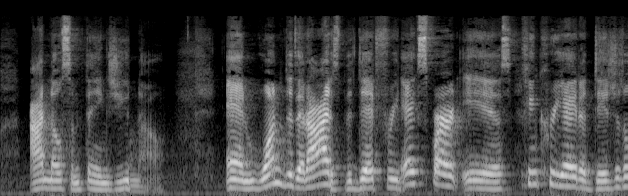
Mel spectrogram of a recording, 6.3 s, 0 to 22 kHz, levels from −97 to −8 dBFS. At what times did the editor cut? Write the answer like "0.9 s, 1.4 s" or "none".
1.3 s, 2.9 s, 3.3 s, 4.0 s, 5.2 s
